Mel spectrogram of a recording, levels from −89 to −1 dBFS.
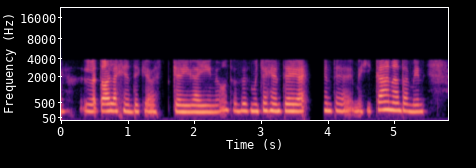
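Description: At 3.62 s the speech stops abruptly. The last sound is stretched into a buzzy, fading tone, then about 200 ms of near silence follows, and the speech resumes at 3.96 s with roughly 320 ms of material simply gone. This is likely a long network dropout with the receiver concealing the gap. On a spectrogram, already empty above 4 kHz as a call path would leave it, the gap shows a smeared, fading band followed by a blank column. The waveform shows a decaying envelope that flattens to almost nothing.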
